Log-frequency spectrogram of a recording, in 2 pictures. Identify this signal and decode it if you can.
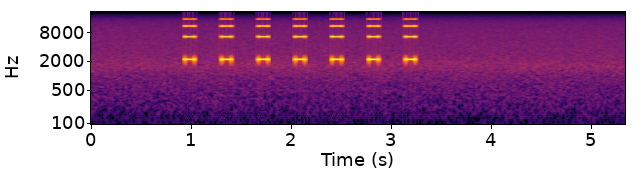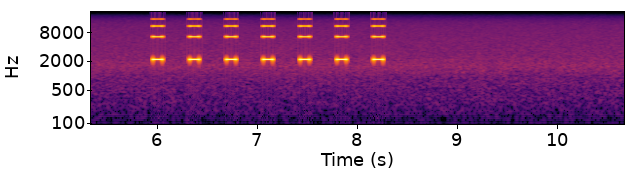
Beep code, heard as beeps from a small speaker, played twice, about 2200 Hz. 7 short. In AMI BIOS tables: virtual mode exception error; in Dell tables: processor failure.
